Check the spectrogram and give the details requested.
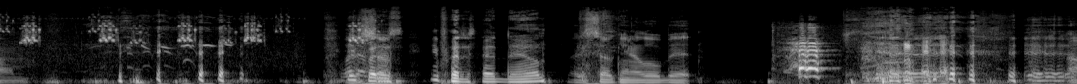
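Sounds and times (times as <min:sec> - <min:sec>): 
cricket chirping: 0:00.0 - 0:03.6
laughter: 0:01.1 - 0:02.6, 0:07.8 - 0:10.7
speech: 0:02.0 - 0:02.4, 0:03.5 - 0:07.0, 0:08.9 - 0:10.7.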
